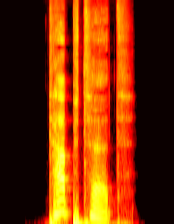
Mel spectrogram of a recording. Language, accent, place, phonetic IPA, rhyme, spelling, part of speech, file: German, Germany, Berlin, [ˈtaptət], -aptət, tapptet, verb, De-tapptet.ogg
- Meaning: inflection of tappen: 1. second-person plural preterite 2. second-person plural subjunctive II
